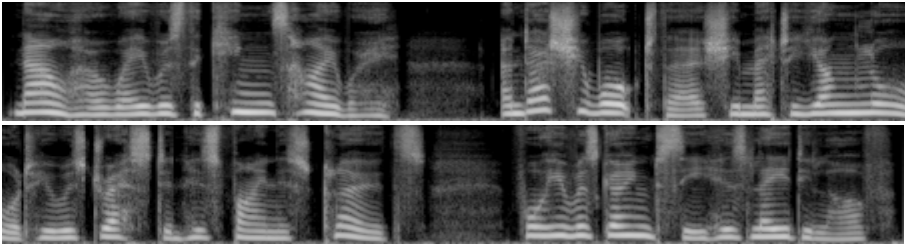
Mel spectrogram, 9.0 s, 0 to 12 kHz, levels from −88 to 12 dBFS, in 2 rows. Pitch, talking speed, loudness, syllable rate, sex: 215 Hz, 220 wpm, -16 LUFS, 5.0 syllables/s, female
